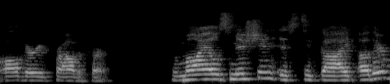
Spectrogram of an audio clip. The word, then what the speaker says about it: Umayal: Did I pronounce that right? Yeah, Umayal. Umayal.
